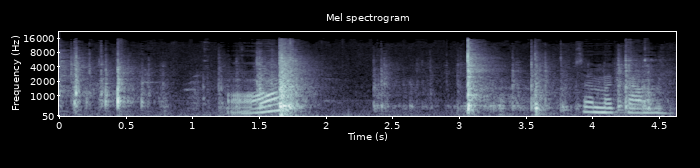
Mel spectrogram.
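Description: A plastic case clicks and knocks.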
